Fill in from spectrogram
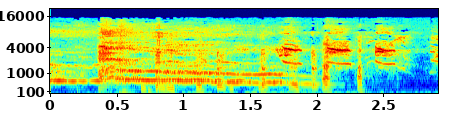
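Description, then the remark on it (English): A dog barks in quick, repeated yips while a long, wavering howl rises and holds over them, loud, then trails off into a few final sharp barks. “Dog, how's the dog sound?”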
